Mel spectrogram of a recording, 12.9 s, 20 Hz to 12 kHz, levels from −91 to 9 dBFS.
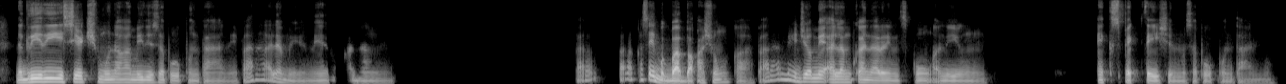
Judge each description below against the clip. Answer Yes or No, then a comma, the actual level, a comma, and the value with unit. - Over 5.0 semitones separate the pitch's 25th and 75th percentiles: Yes, wide, 5.6 semitones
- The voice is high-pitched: No, very low, 95 Hz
